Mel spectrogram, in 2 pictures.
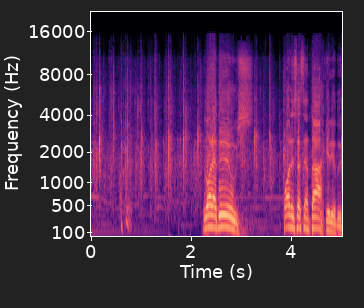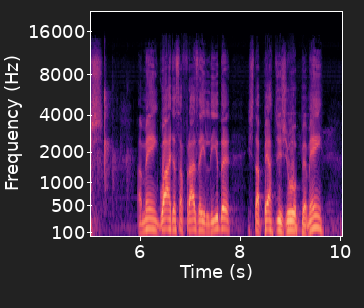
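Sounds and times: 
audience clapping in a rhythmic beat: 0:00.0 - 0:06.0
speech: 0:02.2 - 0:03.2, 0:03.8 - 0:05.2, 0:06.0 - 0:09.8.

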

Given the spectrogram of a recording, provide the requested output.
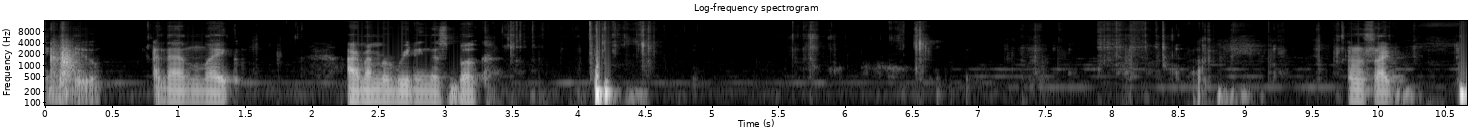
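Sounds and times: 
speech: 0:00.9 - 0:01.6, 0:02.3 - 0:03.6, 0:09.8 - 0:10.3
loud crunching chewing while eating: 0:03.4 - 0:04.7, 0:05.5 - 0:10.4.

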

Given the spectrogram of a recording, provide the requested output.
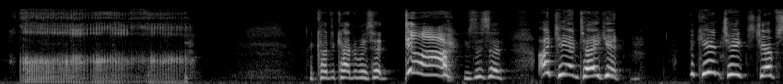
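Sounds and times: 
loud raspy rattling snore: 0:00.0 - 0:02.0
speech: 0:03.2 - 0:07.8.

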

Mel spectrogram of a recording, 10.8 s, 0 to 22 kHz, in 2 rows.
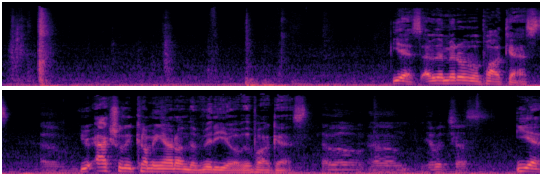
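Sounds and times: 
low steady room hum: 0:00.0 - 0:10.7
door thump and rattle: 0:02.4 - 0:02.8
speech: 0:03.9 - 0:10.7.

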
